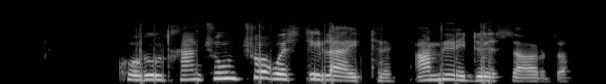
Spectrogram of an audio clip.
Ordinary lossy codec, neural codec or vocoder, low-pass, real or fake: Opus, 24 kbps; codec, 16 kHz, 4 kbps, X-Codec, HuBERT features, trained on balanced general audio; 7.2 kHz; fake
